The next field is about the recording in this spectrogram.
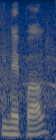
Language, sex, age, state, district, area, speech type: Kashmiri, male, 18-30, Jammu and Kashmir, Baramulla, rural, spontaneous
